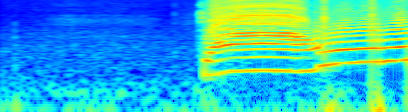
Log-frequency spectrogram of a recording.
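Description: Only speech: after about a second of quiet room tone, a woman says a long, drawn-out "chaa" (Khmer "yes"), its pitch stepping up partway through.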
